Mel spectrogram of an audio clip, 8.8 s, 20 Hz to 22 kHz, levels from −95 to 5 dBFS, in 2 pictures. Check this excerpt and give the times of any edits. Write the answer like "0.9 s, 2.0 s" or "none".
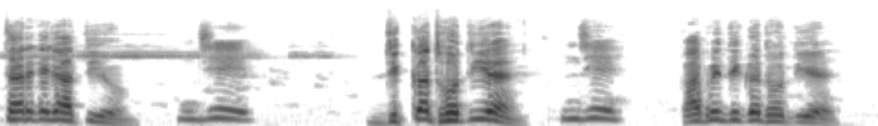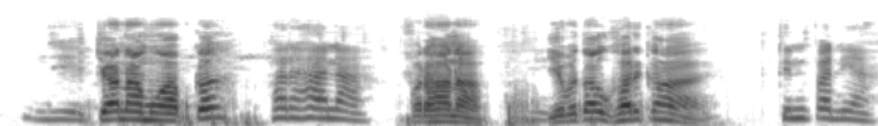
4.8 s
